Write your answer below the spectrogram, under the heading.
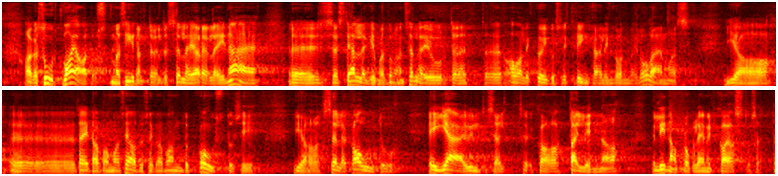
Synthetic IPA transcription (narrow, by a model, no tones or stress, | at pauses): ʔɑ̰ɡ̥ɑsuːrt̪vɑjɑd̪̥ust̪mɑsiːɾɑlt̪ːˑøːld̪esse̞lːejæɾe̞lejnæe | se̞st̪jælːeɡimɑt̪ulḛnse̞lːejuːrd̪̥eet̪ːɑ̰vɑlikːˑɤjɡ̥uslikːriŋɡ̥hæliŋɡ̥o̞nme̞jlo̞lemɑs | jɑ | t̪æjd̪̥ɑb̥o̞mɑse̞ɑd̪use̞ɡ̥ɑ̰pɑnd̪ud̪̥ko̞ɦust̪usi | jɑse̞lːe̞kɑwd̪̥u | e̞jːæːyld̪̥ise̞lt̪kɑt̪ɑlʲːinːɑ | linːɑpro̞b̥le̞ːmit̪kɑjɑst̪usḛt̪ːˑ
